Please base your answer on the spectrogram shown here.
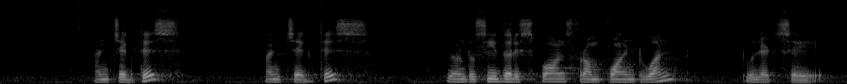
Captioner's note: click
